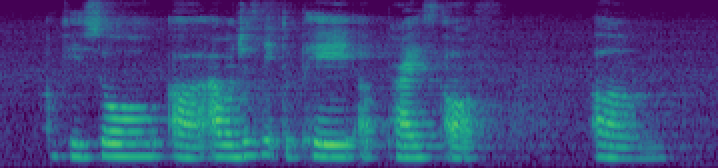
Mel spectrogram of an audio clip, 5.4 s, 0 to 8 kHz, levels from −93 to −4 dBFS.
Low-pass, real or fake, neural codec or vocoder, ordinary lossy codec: none; real; none; none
